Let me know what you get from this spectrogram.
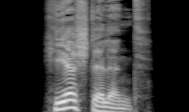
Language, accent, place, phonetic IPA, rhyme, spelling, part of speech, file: German, Germany, Berlin, [ˈheːɐ̯ˌʃtɛlənt], -eːɐ̯ʃtɛlənt, herstellend, verb, De-herstellend.ogg
- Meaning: present participle of herstellen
